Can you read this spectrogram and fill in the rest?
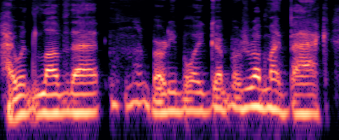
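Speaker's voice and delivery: a hint of an old grandma asking sweetly; grandma's reply. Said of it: "she goes".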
